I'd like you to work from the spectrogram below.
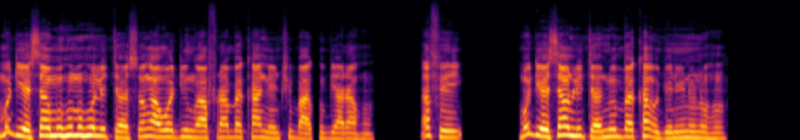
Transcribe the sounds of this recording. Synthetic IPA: mʊ̃˦dɪ˨e˨sã˦mũ˦ɦũ˦m˦ɦʊ̃˦li˦tʰæ˨sɔ˦ŋã˨wɔ˦di˦nũ˨a˨fɾa˦bɛ˦kʰã˦nɪ̃˨ɲ̩˨t͡ɕᶣʰi˦baː˨kʰʊ̃˦bi˦a˦ɾa˦ɦʊ̃˦ | na˦fe˨i˨ | mʊ̃˦dɪ˨e˨sã˦mʊ̃˦li˦tʰæ˨nũ˦bɛ˦kʰã˦o˨d͡ʑᶣe˨nĩ˦nʊ̃˦nʊ̃˦ɦʊ̃˦

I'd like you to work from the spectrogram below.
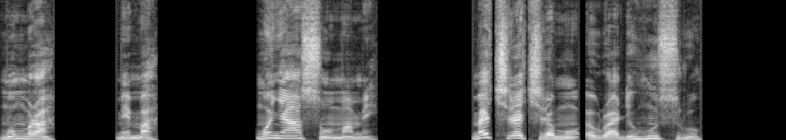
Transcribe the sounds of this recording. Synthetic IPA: mʊ̃˦m˦ã˦ | mɪ̃˨mã˦ | mʊ̃˦ɲã˦sʊ̃˨mã˨mɪ̰̃˨ | mɛ˦t͡ɕʰɪ˨ɾɛ˦t͡ɕʰɪ˨ɾɛ˨mʊ̃˨ʔæ˨wu˨ɾa˨dɪ˦ɦʊ̃˦su˨ɾo˦

